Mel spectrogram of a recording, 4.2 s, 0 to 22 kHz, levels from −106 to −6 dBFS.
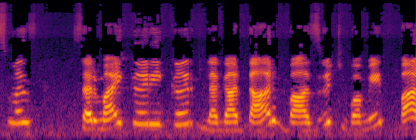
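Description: Noise suppressor artifacts run through the whole clip: the suppressor pulls the room noise down by about 20 dB between phrases. Speech cut by the noise suppressor occurs at 0.00–0.12 s, 1.99–2.26 s, 2.80–2.92 s and 3.12–3.70 s. There, speech mistaken for noise drops by up to about 11, 13, 14 and 16 dB, leaving brief stretches, up to about a third of a second, sounding swallowed and faint. The room noise, about 16 dB below the speech, is what the suppressor is chasing.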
